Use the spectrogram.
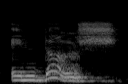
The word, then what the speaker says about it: indulge: Same thing, indulge. The ja is this ja is reduced into ja if there is an L before it. So whether there is an L or an N, the same rule applies. Indulge.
